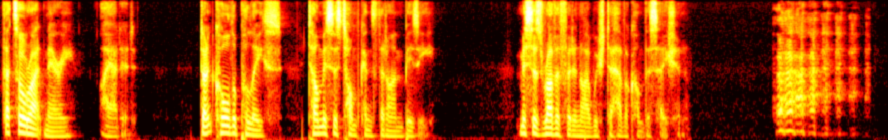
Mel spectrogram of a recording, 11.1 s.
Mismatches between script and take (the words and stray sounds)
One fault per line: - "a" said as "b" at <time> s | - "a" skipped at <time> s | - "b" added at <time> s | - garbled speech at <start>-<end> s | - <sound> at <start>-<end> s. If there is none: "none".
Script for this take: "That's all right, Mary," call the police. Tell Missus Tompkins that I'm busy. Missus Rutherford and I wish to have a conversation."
- "I added Don't" added at 1.3 s
- laugh at 9.7-10.9 s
